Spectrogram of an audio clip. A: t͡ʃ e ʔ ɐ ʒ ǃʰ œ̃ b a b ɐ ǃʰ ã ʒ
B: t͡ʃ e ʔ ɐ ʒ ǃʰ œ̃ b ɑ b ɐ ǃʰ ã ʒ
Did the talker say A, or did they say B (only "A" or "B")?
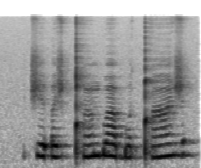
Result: A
